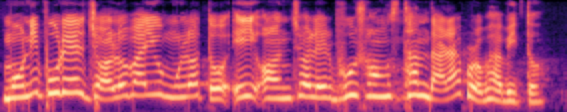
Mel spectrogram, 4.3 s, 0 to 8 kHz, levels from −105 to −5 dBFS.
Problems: constant background noise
